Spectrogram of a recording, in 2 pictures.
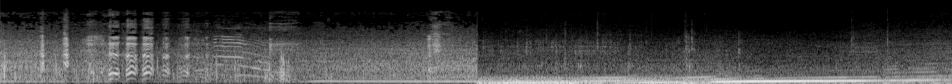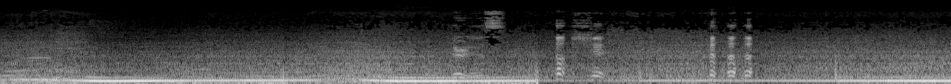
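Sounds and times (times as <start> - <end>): turbocharged car engine accelerating: 2.8 - 19.0.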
